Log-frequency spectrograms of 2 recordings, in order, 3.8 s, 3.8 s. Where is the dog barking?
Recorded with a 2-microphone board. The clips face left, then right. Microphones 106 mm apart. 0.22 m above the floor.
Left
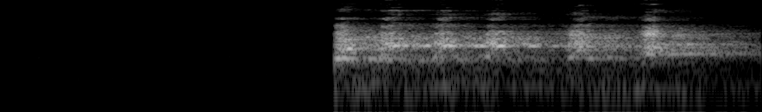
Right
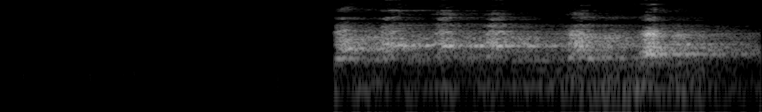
70° left (ahead or behind), 0.7 m; by 3.6 s 35° right (ahead or behind), 0.8 m.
